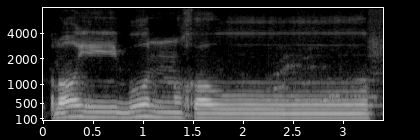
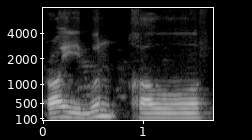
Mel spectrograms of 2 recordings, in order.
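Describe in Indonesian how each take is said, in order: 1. Vokalnya dibaca panjang. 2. Vokalnya hanya dibaca sebentar. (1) "Intinya harus agak panjang karena dia di akhir kata, di akhir ayat" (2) "kalau dia tidak di akhir kata maka pendek"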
